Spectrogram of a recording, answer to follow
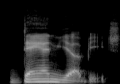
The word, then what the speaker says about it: Dania Beach: they pronounce it is dania beach she she says it dan like the name dash y a beach that's which is fort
